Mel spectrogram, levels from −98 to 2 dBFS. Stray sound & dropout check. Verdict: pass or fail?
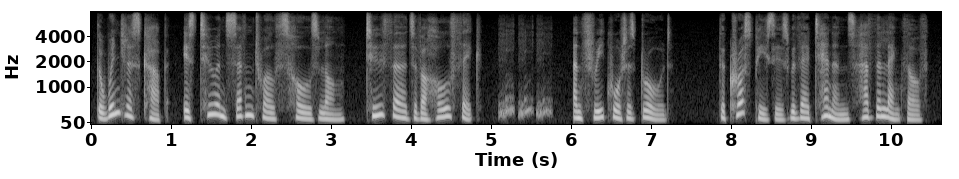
fail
